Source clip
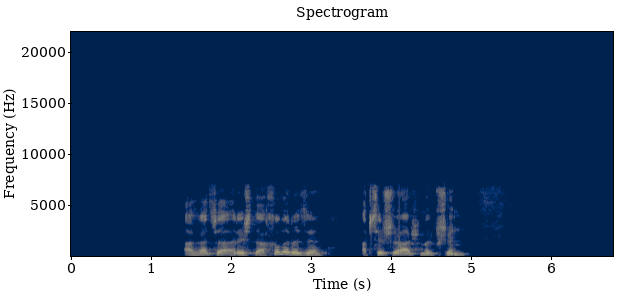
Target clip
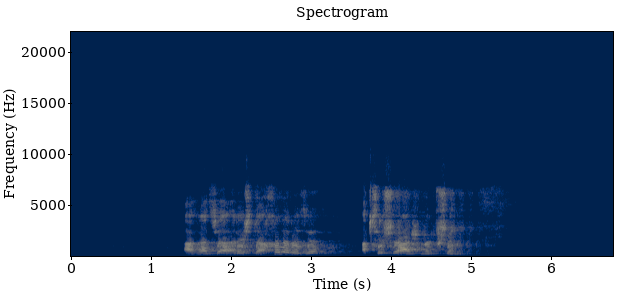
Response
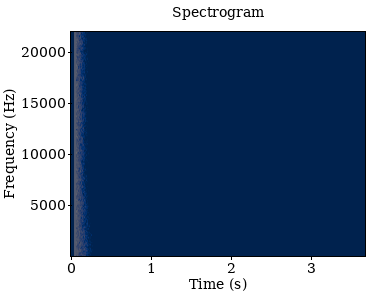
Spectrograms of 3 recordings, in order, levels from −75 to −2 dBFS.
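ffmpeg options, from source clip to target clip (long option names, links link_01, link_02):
-filter_complex "[0:a]bandreject=frequency=3700:width=8.4,aeval=exprs='(tanh(15.8*val(0)+0.15)-tanh(0.15))/15.8':channel_layout=same,highpass=frequency=990:width_type=q:width=3.5,asplit=2[link_01][link_02];[link_02]adelay=33,volume=-11dB[link_03];[link_01][link_03]amix=inputs=2:normalize=0,aecho=1:1:117|234|351|468|585|702:0.2|0.11|0.0604|0.0332|0.0183|0.01,asplit=2[link_04][link_05];[1:a]atrim=start_sample=2205,atrim=end_sample=3087,asetrate=40572,aresample=44100[link_06];[link_05][link_06]afir=irnorm=-1:irlink=0,volume=-13dB[link_07];[link_04][link_07]amix=inputs=2:normalize=0,volume=-2dB" -ar 22050 -c:a aac -b:a 64k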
